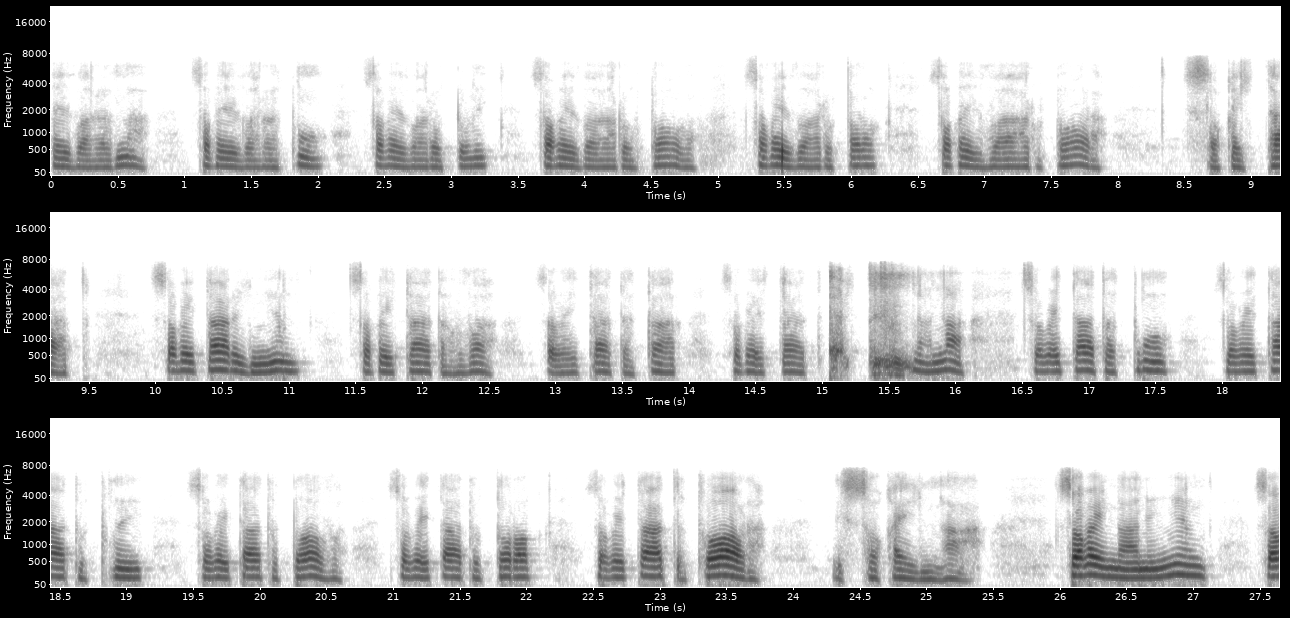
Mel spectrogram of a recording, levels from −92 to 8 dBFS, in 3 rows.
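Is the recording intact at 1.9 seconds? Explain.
No. At 1.9 seconds, as for the whole clip, the speech passes through the AMR wideband (HD Voice) codec at a very low rate. The heavy damage points to the lowest 6.6 kbit/s mode. The coder models the voice with a pulse-excited vocal tract filter up to 6.4 kHz and substitutes shaped noise above that, leaving nothing above 7.4 kHz. At this rate the model is too coarse, so the voice sounds rough and raspy.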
